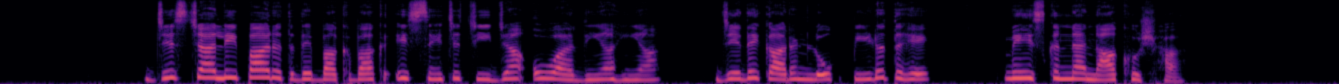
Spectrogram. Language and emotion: Dogri, sad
